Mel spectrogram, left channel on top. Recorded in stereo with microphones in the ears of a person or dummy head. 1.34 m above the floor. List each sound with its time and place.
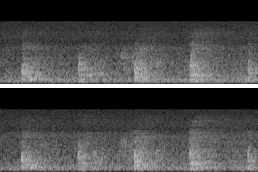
0.2 s footsteps: 65° right (ahead or behind), 4.5 m; by 2.5 s 60° right (ahead or behind), 7 m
